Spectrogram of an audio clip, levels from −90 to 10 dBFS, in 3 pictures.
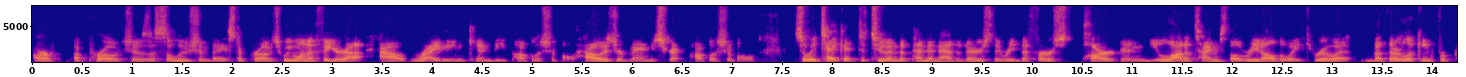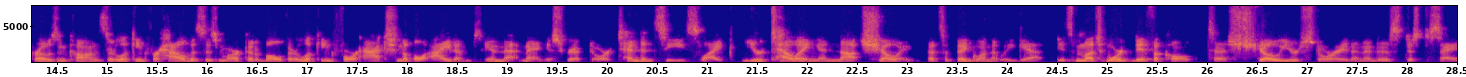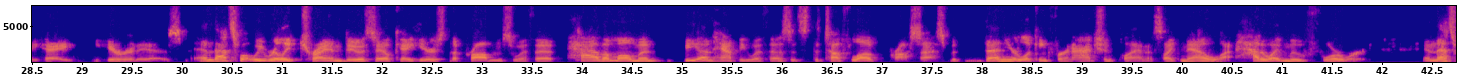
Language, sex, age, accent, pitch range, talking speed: English, male, 30-49, American, 90-120 Hz, 210 wpm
